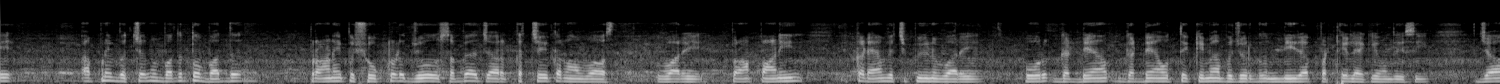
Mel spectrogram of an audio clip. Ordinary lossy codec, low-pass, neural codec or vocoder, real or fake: none; 7.2 kHz; codec, 16 kHz, 16 kbps, FreqCodec, smaller model; fake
